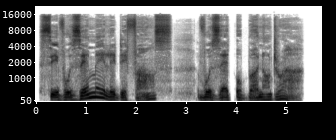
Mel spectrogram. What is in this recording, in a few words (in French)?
VF Homme Flirt; Troll Zandalari; Defenses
